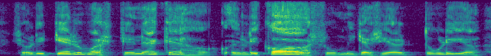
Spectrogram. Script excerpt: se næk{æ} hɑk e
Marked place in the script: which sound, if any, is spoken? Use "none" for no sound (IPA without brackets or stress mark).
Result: æ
